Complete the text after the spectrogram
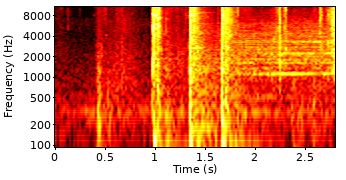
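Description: A pistol fires several sharp shots in quick succession, echoing in a large stone room.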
